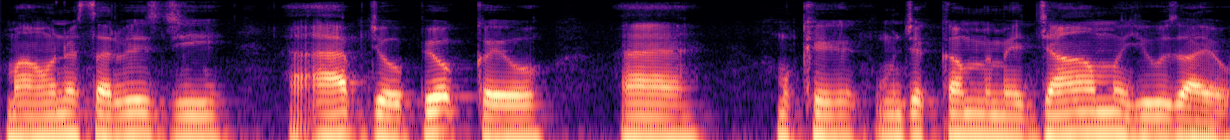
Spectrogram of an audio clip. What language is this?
Sindhi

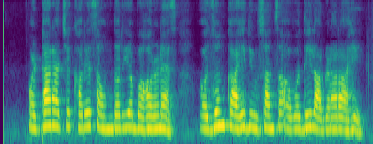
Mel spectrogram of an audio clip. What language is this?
Marathi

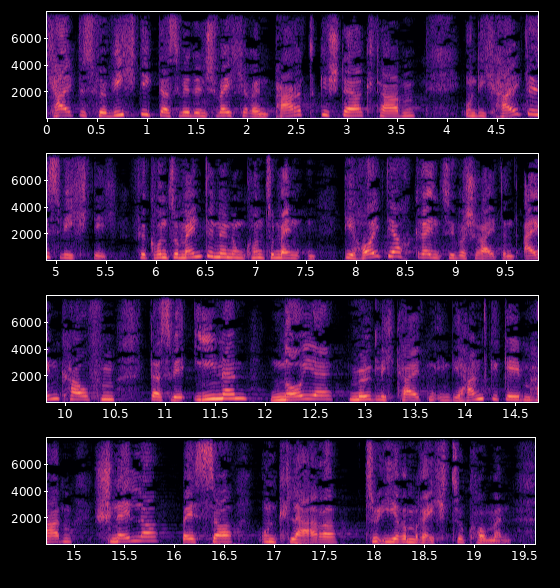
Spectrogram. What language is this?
German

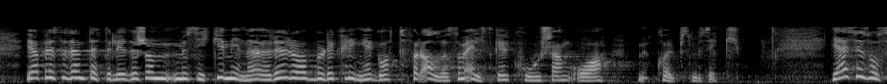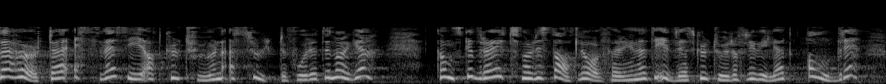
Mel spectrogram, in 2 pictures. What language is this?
Norwegian Bokmål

